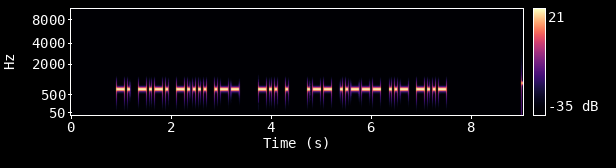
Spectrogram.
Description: Morse code, heard as a keyed tone, about 22 wpm, 700 Hz. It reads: NC6W DE W2UX
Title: USA Callsign DE Callsign - 4 Characters - 22wpm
